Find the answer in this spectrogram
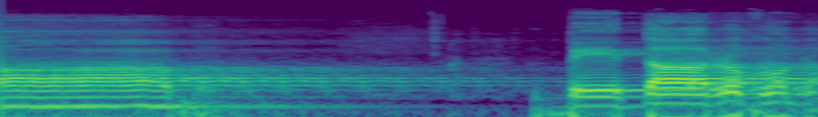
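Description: A man chanting a line of Urdu verse into a microphone in a slow melodic style. He holds one long steady note that fades away about two and a half seconds in, then starts the next line near the end.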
